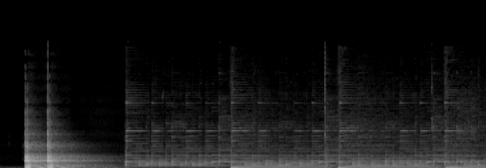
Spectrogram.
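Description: Two sharp, loud gavel strikes in quick succession, each ringing out briefly, followed by a melodic music outro that builds with a steady bass line.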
